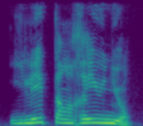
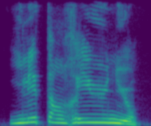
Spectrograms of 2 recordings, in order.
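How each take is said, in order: No difference in how they are said.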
